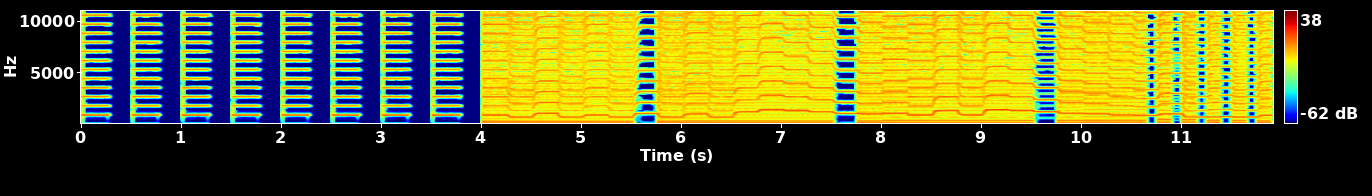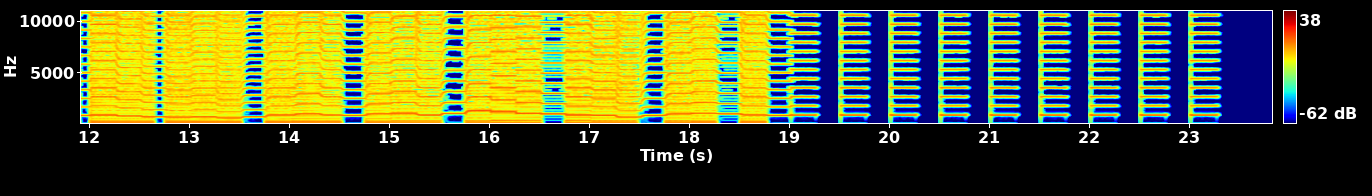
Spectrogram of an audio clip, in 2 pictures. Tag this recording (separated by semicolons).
8-bit; alarm; beep; clock; electronic; morning; music; synth; synthesizer; wake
